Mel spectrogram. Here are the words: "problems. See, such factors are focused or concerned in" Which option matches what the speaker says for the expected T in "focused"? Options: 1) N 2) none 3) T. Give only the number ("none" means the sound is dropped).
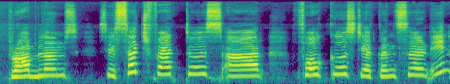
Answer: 3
